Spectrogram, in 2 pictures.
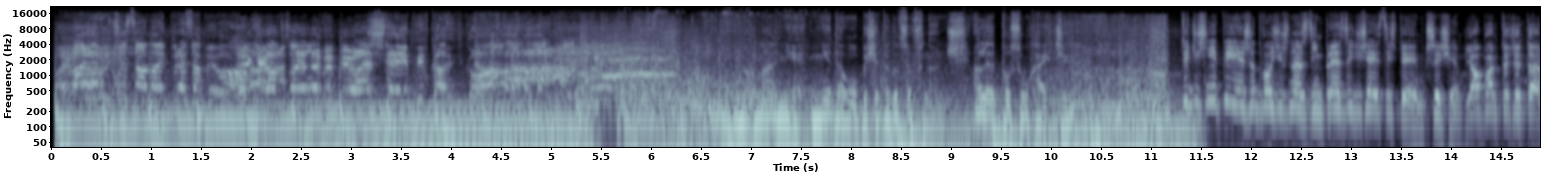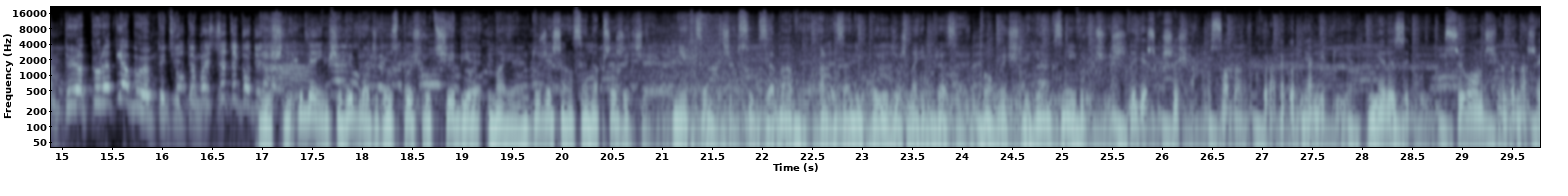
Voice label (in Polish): spot radiowy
